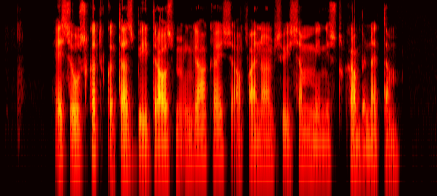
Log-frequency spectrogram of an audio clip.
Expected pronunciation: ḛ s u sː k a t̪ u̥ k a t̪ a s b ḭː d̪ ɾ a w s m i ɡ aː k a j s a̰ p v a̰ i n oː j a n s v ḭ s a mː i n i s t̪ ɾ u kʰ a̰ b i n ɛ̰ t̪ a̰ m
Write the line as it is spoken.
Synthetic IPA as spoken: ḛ s u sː k a t̪ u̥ k a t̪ a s b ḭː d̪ ɾ a w s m i ɡ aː k a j s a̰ p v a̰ j n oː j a m s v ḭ s a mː i n i s t̪ ɾ u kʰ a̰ b i n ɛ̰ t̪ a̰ m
